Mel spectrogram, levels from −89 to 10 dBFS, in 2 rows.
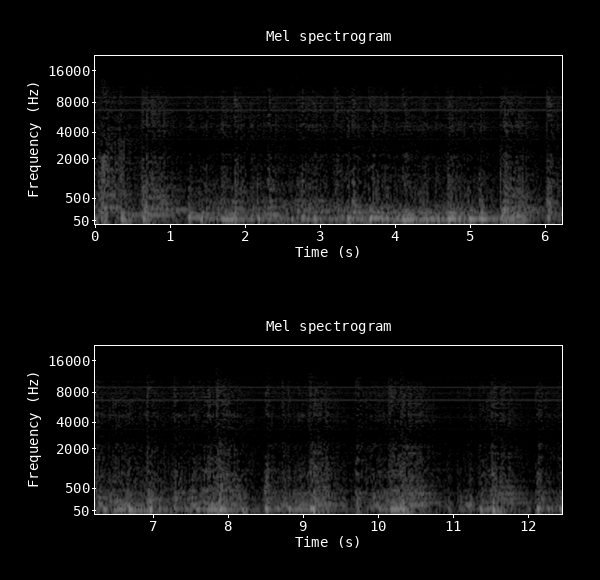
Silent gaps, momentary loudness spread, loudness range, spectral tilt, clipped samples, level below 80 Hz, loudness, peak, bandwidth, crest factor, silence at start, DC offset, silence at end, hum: none; 8 LU; 2 LU; -5 dB/octave; under 0.1%; -54 dBFS; -53 LUFS; -32 dBFS; 14 kHz; 18 dB; 0 s; under 0.1%; 0 s; none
